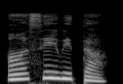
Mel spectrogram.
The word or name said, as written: ಆಸ್ವಾದ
